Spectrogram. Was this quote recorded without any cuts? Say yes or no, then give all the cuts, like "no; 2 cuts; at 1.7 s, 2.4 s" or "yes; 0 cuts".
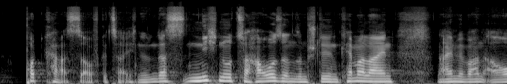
yes; 0 cuts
